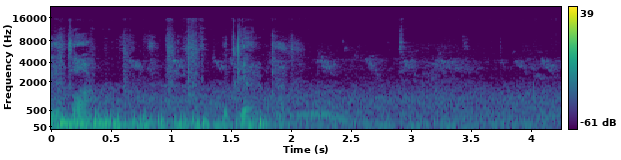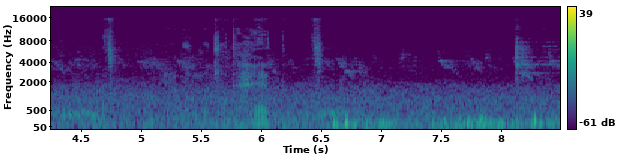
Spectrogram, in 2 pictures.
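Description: Pigeons coo nearby in repeated throaty rolls, with bird chirps scattered through and someone talking over them at times.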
